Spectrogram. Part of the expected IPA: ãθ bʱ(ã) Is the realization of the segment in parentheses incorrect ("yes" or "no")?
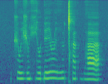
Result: yes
